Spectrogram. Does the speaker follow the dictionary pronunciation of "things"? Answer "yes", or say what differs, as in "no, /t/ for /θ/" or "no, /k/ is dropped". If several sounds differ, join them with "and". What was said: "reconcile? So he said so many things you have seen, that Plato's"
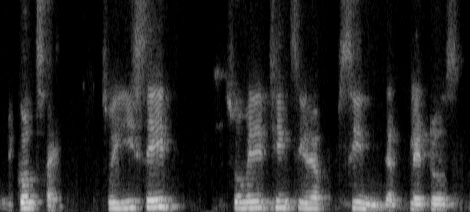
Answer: no, /t/ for /θ/ and /s/ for /z/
